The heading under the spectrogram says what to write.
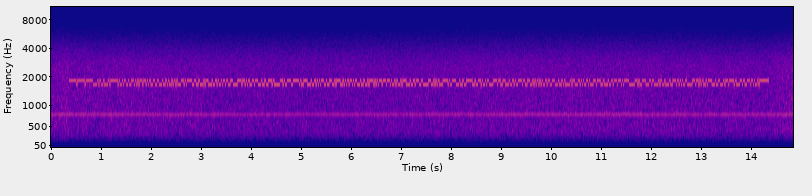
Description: RTTY (45.45 baud, 170 Hz shift), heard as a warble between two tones, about 1750 Hz centre, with radio static and a steady whistle near 780 Hz. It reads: DLYJI DZXIH DWOJP CTBVB YLGRJ GYQDG UTRMB VLDOW BWRSW EASZU QXTBN CSTJG HKNCD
